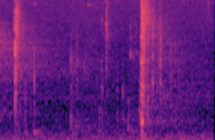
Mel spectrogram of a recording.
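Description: Light handling clicks from a small clear raffle drum as a ticket is drawn from it: two short sharp clicks, the louder about a second and a half in, with a few faint ticks between.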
